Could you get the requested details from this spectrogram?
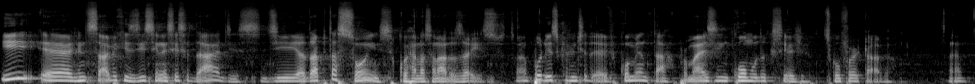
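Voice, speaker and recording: Speaking with a São Paulo interior accent, a man's somewhat breathy voice moves through very wide pitch swings. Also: fairly high pitch for a man, fairly quick pace. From Brazil, interior of São Paulo state (Sorocaba). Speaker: doctoral researcher in epilepsy. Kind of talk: conference talk.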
